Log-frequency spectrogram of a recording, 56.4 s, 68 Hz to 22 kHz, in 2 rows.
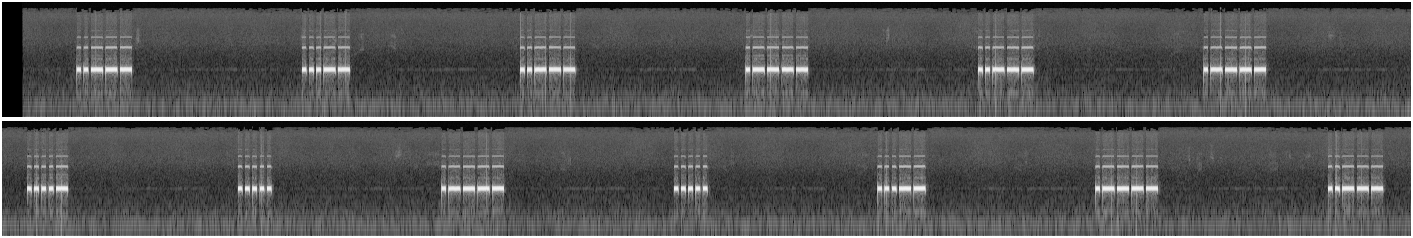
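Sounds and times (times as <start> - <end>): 
Morse code signal: 1.5 - 2.7, 6.0 - 7.0, 10.4 - 11.6, 14.9 - 16.2, 19.5 - 20.7, 24.0 - 25.4, 28.7 - 29.6, 32.9 - 33.6, 37.0 - 38.3, 41.6 - 42.4, 45.7 - 46.7, 50.0 - 51.4, 54.7 - 55.9.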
